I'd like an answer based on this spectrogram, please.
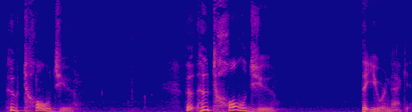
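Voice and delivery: slow, hushed questioning; God questioning. Acted. God questioning Adam in the garden, softly and slowly. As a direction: ask it softly and slowly, with long pauses. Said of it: "this is what God says".

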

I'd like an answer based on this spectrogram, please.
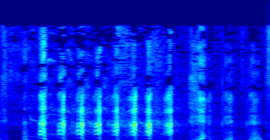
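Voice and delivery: a short burst of real laughter; laughing. Real, not acted. Preacher laughing at the C S Lewis story, amused. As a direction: laugh at the punchline.

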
